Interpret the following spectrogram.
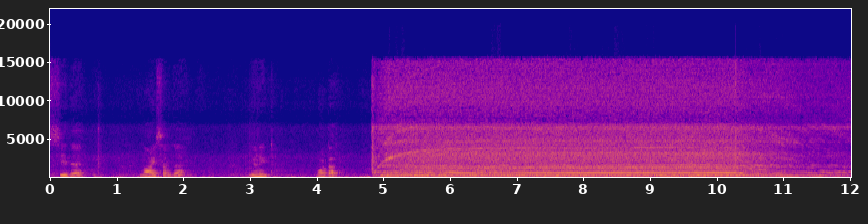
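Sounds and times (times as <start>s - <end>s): mixer grinder motor whining: 4.8s - 12.0s.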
